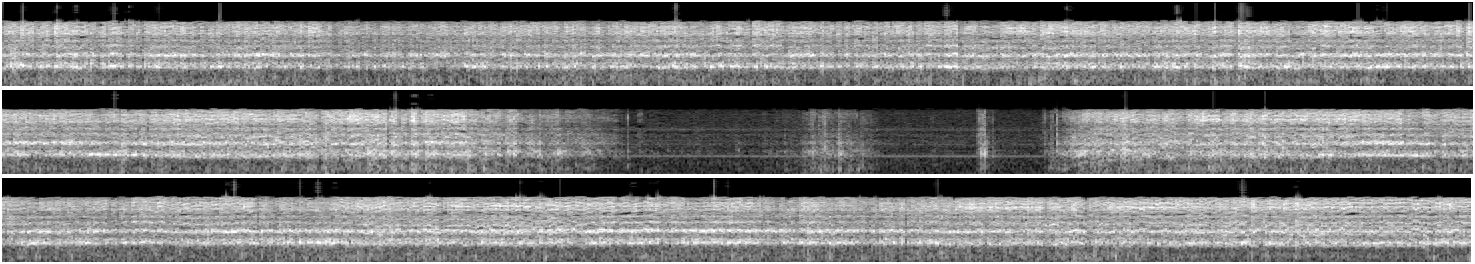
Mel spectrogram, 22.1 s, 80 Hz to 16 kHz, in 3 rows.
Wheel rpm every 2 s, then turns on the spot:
230, 230, 230, 230, 200, 20, 100, 220, 220, 220, 210.
none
